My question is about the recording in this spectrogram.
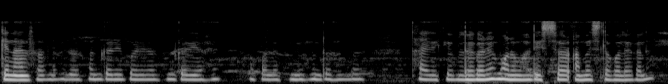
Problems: constant background noise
